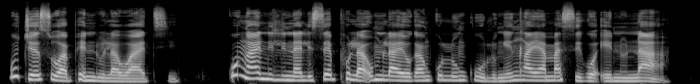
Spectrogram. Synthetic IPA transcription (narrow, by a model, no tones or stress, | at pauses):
ud̥ʒ̥ʱesuwapʰendʱulawaːtʰi | ɣuŋanilinalisepʰulaʔum̩lajɔɣaŋkʼuluŋkʼuluŋɛŋ͡ǁajamasiɣɔʔenuna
